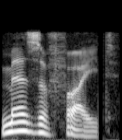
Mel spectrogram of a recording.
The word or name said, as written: mesophyte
